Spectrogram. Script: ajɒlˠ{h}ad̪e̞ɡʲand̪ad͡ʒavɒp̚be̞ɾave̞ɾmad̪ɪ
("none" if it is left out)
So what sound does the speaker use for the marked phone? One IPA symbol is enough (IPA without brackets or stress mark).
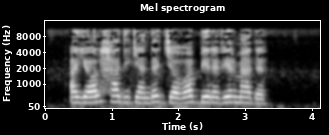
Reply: h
